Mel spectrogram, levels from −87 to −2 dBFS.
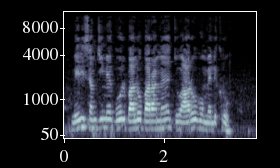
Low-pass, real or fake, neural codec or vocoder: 10.8 kHz; real; none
